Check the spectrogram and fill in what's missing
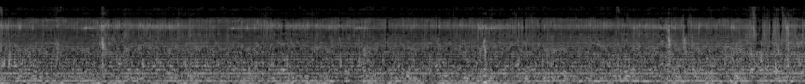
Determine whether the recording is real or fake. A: fake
